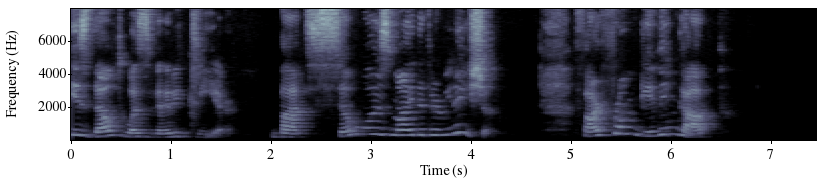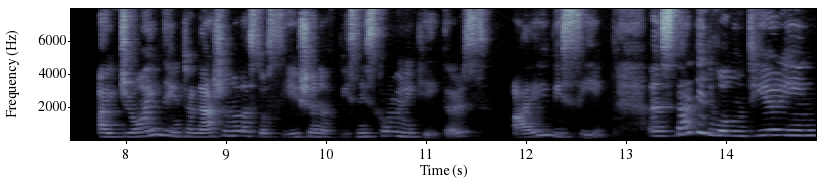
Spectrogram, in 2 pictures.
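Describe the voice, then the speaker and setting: A woman's high voice in a Romanian accent, fairly slow, with very wide pitch swings. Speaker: communications professional. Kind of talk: personal story narration.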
